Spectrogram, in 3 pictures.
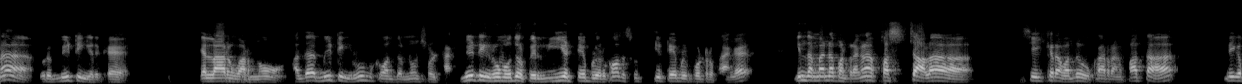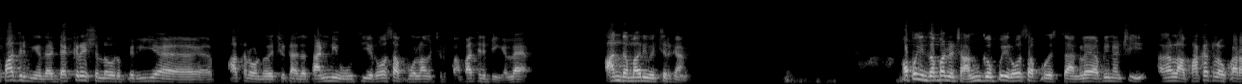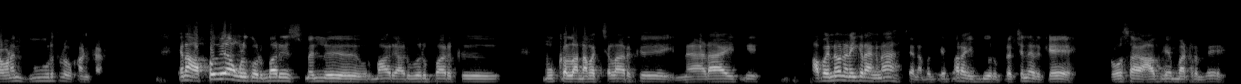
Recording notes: Speech at Saveeta Engg College via zoom.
